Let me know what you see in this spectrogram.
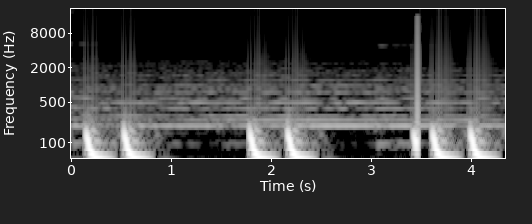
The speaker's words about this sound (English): Oh my. You have a beautiful heartbeat. No murmurs at all.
